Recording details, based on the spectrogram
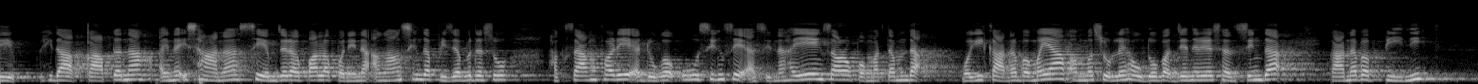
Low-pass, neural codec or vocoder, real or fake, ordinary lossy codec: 7.2 kHz; none; real; none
